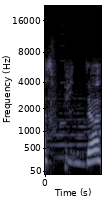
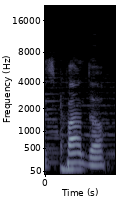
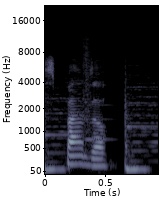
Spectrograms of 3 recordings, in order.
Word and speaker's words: Spinda: On va pouvoir boire un coup chez Spinda. Ah, moi je dis toujours Spinda. Alors c'est pas Spinda, c'est Spinda. J'ai toujours appelé ce Pokémon Spinda. Mais c'est vrai que c'est Spinda.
